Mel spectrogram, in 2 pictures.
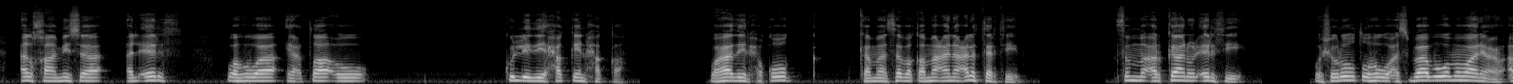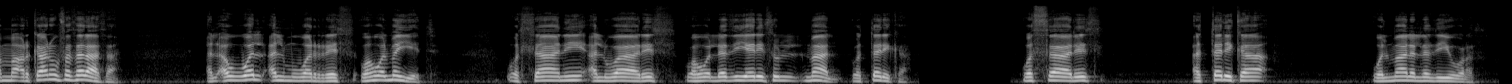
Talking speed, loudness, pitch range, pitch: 80 wpm, -21 LUFS, 125-180 Hz, 160 Hz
